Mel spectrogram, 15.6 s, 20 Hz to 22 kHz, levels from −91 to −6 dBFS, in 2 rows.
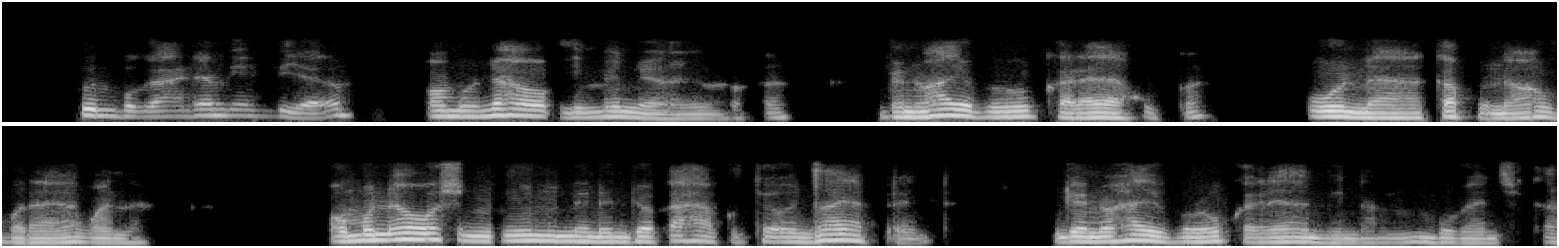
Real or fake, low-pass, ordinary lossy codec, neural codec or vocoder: fake; 7.2 kHz; Opus, 16 kbps; codec, 16 kHz, 0.8 kbps, ZipCodec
